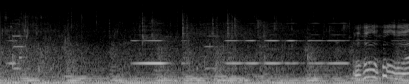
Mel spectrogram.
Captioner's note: metal detector chirping; metal detector beeping; chuckling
